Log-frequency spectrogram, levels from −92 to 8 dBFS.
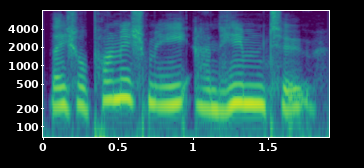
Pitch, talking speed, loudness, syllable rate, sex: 235 Hz, 220 wpm, -13 LUFS, 4.7 syllables/s, female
